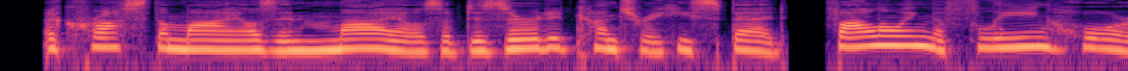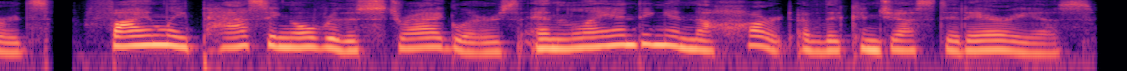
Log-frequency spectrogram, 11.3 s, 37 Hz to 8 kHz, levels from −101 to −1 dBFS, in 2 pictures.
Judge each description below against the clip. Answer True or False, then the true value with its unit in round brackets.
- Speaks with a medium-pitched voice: False (200 Hz)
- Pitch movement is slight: False (3.8 semitones)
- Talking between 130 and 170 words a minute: True (150 wpm)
